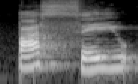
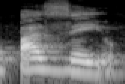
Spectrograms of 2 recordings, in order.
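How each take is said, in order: First: Said in the usual way. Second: "passeio" with a buzzing Z for SS; Z sound. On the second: Shown as a demonstration. Teacher offering the wrong option, "passeio" voiced with Z. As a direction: say "passeio" as pa-ZEI-o. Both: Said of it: "então dois S's".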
